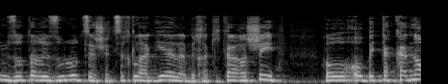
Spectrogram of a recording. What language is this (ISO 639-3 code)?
heb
